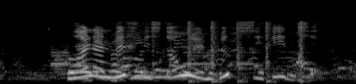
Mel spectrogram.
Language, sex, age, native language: Icelandic, female, 12, Icelandic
